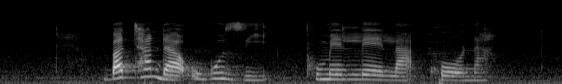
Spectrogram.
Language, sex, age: South Ndebele, female, 21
